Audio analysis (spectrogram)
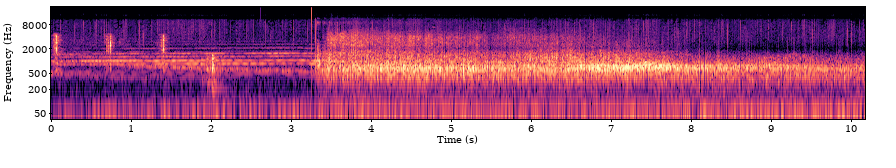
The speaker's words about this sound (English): I'm alive. But how? The explosion should have pulverized me.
